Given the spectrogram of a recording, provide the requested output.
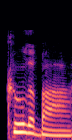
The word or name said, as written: coolabah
